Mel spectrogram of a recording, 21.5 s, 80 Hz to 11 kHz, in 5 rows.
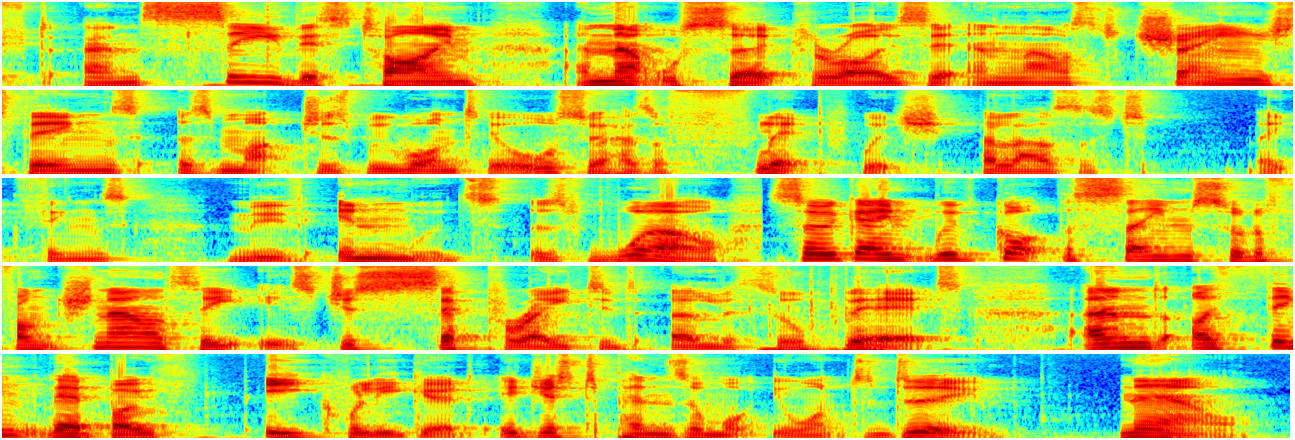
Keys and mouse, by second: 0.6 ctrl+shift+c, 2.2-5.8 drag, 6.5 click, 7.3-10.6 drag, 11.3 click, 11.6 click, 12.1-14.9 drag, 15.0 click, 16.8-17.8 middle drag, 19.4-19.8 middle drag, 20.0-20.4 middle drag.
